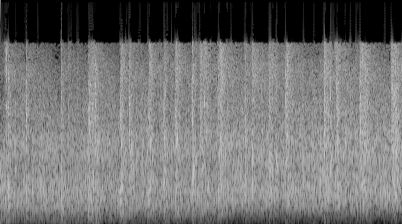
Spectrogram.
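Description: Gunfire in a street: sharp shots at an irregular pace, two or three a second, over a steady noisy background.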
